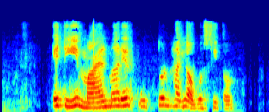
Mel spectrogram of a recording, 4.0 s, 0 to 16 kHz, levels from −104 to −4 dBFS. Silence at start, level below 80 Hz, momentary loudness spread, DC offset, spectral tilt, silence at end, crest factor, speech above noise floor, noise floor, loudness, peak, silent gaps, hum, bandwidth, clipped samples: 0.8 s; -56 dBFS; 14 LU; under 0.1%; -5.5 dB/octave; 0.55 s; 18 dB; 39 dB; -56 dBFS; -17 LUFS; -2 dBFS; none; none; 7.8 kHz; under 0.1%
